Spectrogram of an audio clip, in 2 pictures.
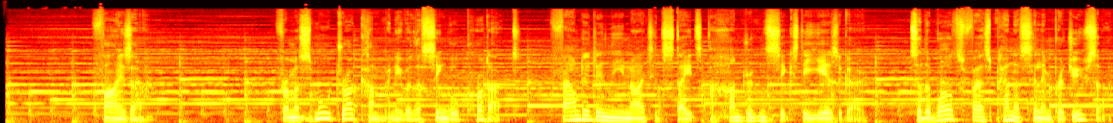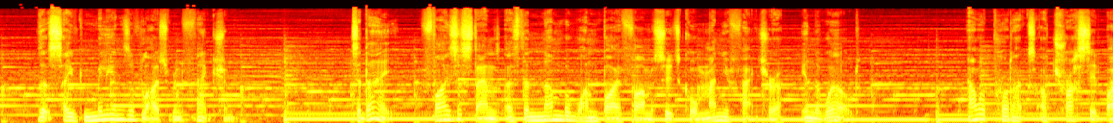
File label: Corporate Reel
